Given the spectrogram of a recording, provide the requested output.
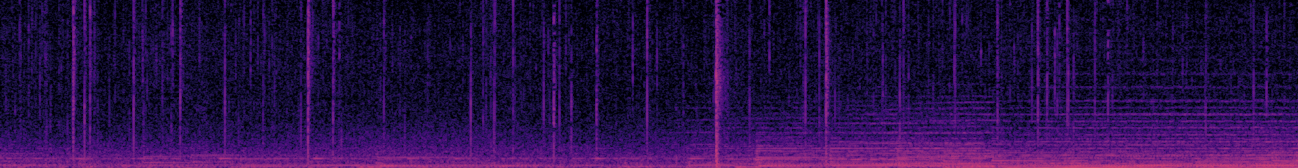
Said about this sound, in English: You stare deeply into the roaring campfire.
